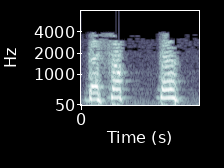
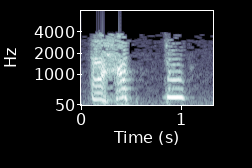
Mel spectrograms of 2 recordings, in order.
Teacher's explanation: إدغام الطاء بالتاء مع بقاء صفة الإطباق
